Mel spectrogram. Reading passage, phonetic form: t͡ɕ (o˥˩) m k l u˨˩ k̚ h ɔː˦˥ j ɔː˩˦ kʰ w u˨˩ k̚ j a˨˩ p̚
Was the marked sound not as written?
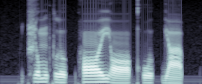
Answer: no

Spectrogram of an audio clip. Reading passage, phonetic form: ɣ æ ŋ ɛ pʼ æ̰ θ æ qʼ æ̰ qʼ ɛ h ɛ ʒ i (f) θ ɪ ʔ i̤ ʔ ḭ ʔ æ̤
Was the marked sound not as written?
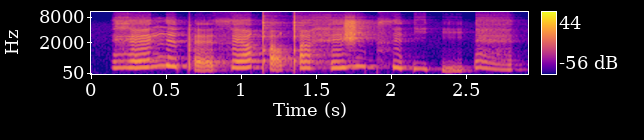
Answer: yes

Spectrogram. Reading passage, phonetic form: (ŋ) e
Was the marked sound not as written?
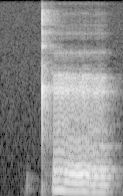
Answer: yes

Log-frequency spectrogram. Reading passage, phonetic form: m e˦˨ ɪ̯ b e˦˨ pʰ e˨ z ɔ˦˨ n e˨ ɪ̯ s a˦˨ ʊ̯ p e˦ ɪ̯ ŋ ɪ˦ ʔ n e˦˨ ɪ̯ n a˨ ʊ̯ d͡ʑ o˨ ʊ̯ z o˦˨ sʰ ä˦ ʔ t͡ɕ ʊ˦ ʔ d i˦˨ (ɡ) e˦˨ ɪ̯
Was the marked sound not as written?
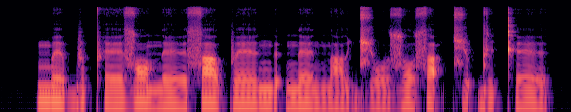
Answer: yes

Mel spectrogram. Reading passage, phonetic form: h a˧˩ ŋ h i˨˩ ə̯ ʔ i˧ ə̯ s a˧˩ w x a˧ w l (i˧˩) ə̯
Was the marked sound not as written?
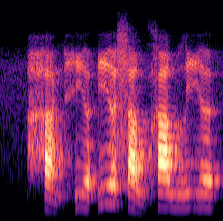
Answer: yes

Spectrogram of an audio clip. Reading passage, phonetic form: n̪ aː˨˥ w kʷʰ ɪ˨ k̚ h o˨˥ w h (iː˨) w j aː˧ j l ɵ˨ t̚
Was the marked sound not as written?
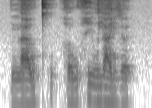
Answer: yes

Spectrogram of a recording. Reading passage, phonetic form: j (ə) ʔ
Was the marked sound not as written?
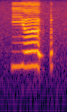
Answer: no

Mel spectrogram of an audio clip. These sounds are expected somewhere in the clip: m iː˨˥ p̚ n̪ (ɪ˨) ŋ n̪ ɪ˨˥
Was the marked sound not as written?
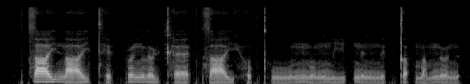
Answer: no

